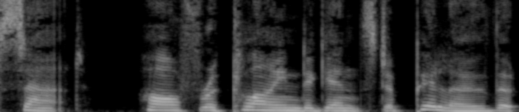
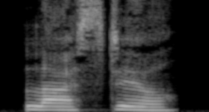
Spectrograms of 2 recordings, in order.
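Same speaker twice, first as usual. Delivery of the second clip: firm command; 4 semitones higher than usual. A narrator's reading. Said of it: "she commanded".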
